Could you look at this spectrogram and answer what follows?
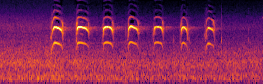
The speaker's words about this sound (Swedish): Ja, där hörde ni hur den mindre hackspetten kan låta, men den lät ju alldeles nyss här, men det brusar ju rätt bra från den här Östanåsälven, så det kanske inte riktigt uppfattades hem i stugorna.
